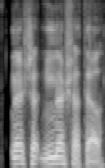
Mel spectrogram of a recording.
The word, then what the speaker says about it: Neuchâtel: So not only you are based in Neuchâtel, Switzerland, which I don't know if I pronounced correctly. Actually, did I pronounce it correctly? Neuchâtel. Neuchâtel.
